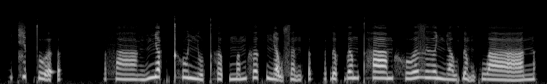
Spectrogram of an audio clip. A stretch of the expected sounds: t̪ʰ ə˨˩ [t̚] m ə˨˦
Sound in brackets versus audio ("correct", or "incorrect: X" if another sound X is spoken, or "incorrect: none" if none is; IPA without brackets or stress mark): incorrect: p̚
